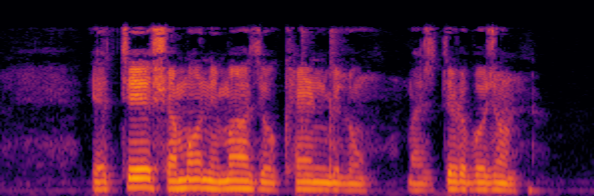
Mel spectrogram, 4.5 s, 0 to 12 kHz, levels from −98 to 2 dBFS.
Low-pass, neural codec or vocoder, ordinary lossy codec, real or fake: 7.2 kHz; none; Opus, 64 kbps; real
